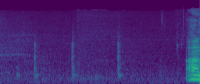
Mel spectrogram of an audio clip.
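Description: A few faint, sharp clicks, about three spaced under half a second apart, in a quiet pause; a man's speaking voice resumes near the end.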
